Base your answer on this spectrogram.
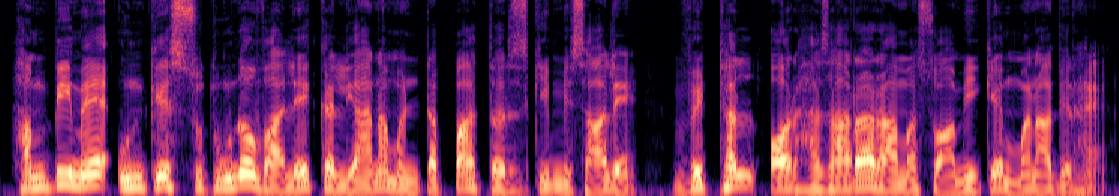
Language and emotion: Urdu, neutral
